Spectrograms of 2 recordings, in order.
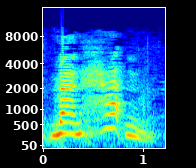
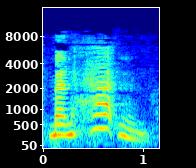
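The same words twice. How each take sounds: No difference in how they are said.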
